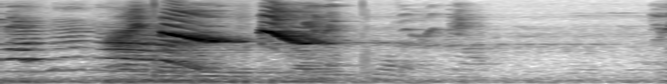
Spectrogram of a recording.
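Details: Tutor song for a caged sooty-headed bulbul: two loud descending slurred notes close together, preceded by soft chatter and followed by a thin sustained tone and quiet background.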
